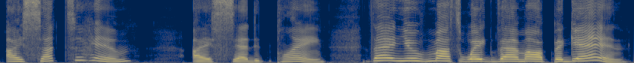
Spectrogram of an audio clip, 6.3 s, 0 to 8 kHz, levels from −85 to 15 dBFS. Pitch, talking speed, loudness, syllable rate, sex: 260 Hz, 140 wpm, -17 LUFS, 3.0 syllables/s, female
